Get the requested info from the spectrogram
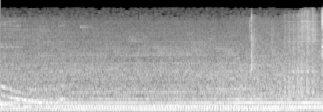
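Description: Lawn mower engine running steadily outside, a constant droning hum. A small click about three seconds in.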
